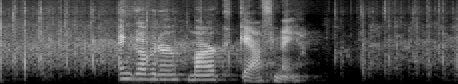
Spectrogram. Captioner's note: applause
